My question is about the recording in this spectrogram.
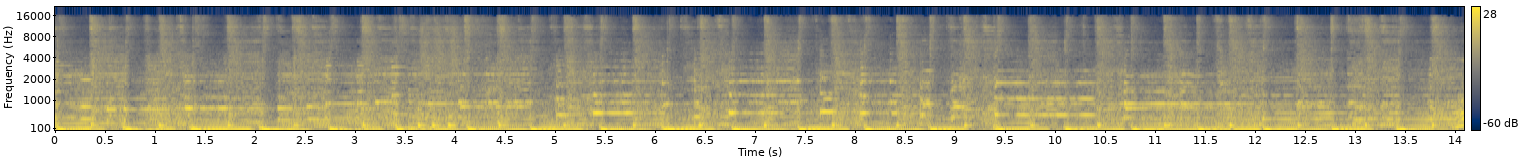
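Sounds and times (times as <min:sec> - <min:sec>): accordion: 0:00.0 - 0:14.0
acoustic guitars: 0:00.0 - 0:14.0
drum kit beat: 0:00.0 - 0:14.0.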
